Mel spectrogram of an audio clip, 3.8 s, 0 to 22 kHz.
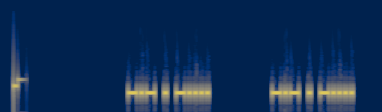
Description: Morse code, heard as a keyed tone, about 40 wpm, 700 Hz. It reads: KE6 KE6
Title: USA Call Sign Prefixes - Repeated 2x - 40wpm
